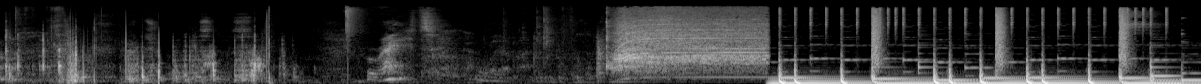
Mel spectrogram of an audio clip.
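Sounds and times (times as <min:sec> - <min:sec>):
hair dryer blowing: 0:06.0 - 0:07.7.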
